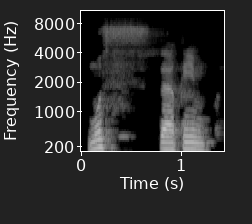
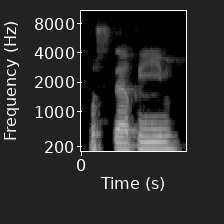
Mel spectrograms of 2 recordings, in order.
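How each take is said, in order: First: The s is said with a lot of breath. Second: The s is said with little breath. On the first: The speaker calls it right. "Harusnya dialirkan dengan banyak sekali udara yang keluar" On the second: The speaker calls it wrong. "Tapi dia bacanya"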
